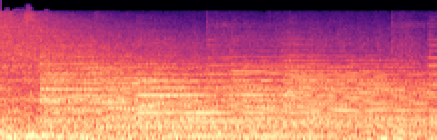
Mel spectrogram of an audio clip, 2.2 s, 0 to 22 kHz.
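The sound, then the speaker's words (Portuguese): Church carillon bells tolling from the towers of a church in Brazil, as they do daily at 12:00 and 18:00, in a dense, continuous wash of overlapping ringing tones, loud and sustained throughout with no voices. “Do alto das torres, os carrilhões dobram, sempre às 12 e 18 horas, enchendo de emoção cada um dos visitantes que chegam e partem a todo momento.”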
